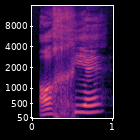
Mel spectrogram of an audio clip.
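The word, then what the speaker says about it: אֶהְיֶה: 히브리어는 그래서 어흐예, 저희가 어흐예라고 읽는 거예요.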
